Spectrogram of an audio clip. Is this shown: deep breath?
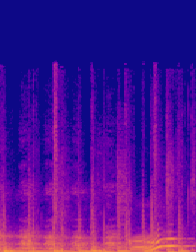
no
